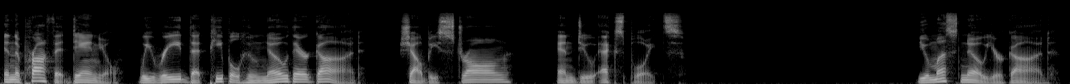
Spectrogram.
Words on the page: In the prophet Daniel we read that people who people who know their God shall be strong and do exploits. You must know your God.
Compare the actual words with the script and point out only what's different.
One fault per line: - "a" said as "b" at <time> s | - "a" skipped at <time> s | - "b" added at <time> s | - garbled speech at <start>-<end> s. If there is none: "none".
- "people who" skipped at 2.6 s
